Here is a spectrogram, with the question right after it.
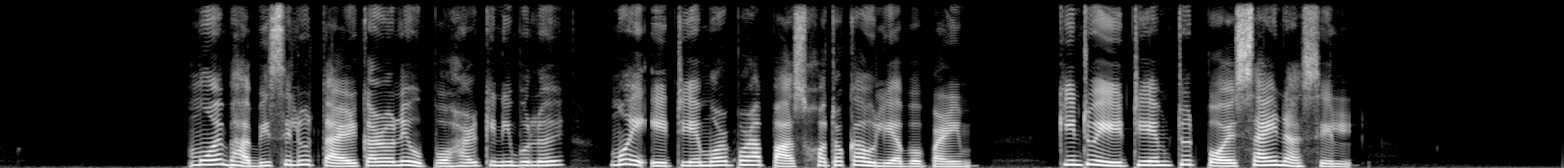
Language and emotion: Assamese, sad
